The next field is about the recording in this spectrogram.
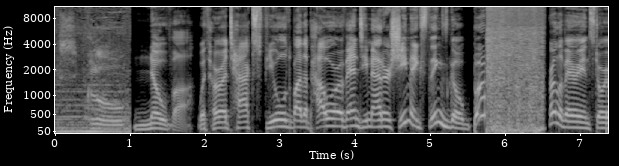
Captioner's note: explosion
